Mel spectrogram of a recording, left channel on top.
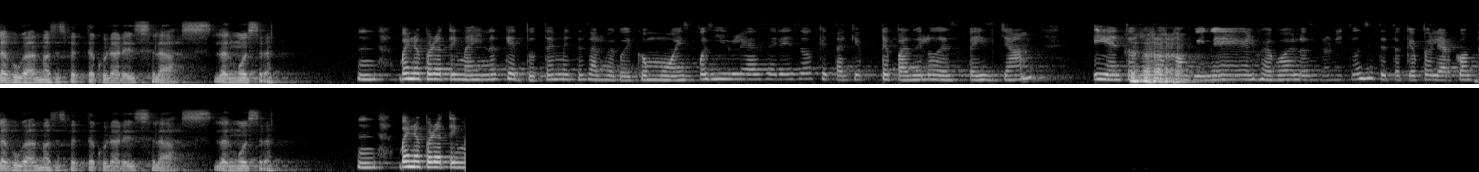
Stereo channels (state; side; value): drops out; right; at 4.7 s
